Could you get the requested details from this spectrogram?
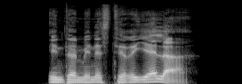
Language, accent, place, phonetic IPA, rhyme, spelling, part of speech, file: German, Germany, Berlin, [ɪntɐminɪsteˈʁi̯ɛlɐ], -ɛlɐ, interministerieller, adjective, De-interministerieller.ogg
- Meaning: inflection of interministeriell: 1. strong/mixed nominative masculine singular 2. strong genitive/dative feminine singular 3. strong genitive plural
